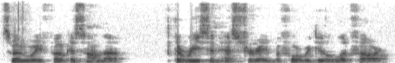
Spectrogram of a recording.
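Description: A male podcast host conducting an interview, asking polite, measured questions. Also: mid-range voice, little pitch movement, a little mellow, lo-fi sound. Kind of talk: interview hosting.

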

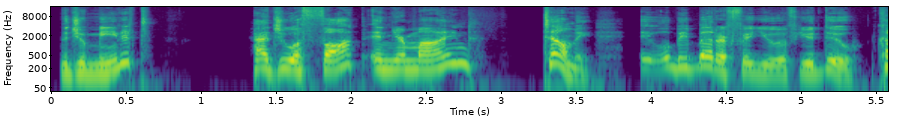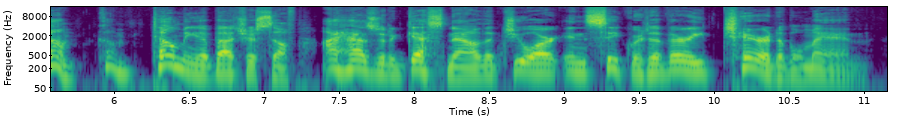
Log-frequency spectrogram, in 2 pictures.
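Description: A man's voice: fairly high pitch, very animated, moderate pace, dry recording, studio quality, pitched above the performer's own voice. A man voicing an agitated, brooding male character in a dramatic storybook reading, speaking with bitter, pleading intensity. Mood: bitter, urgent. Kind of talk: dramatic audiobook character acting.

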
